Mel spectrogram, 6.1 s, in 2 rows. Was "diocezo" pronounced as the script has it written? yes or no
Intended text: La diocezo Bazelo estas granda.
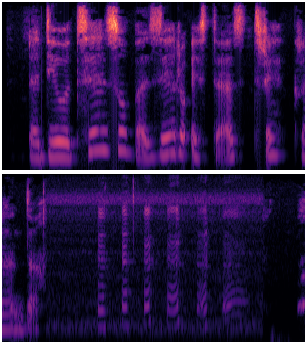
yes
